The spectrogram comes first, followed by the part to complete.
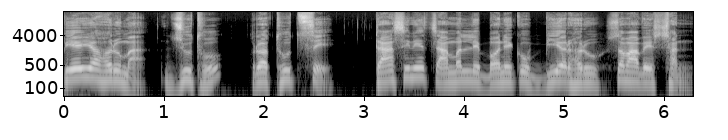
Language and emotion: Nepali, neutral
